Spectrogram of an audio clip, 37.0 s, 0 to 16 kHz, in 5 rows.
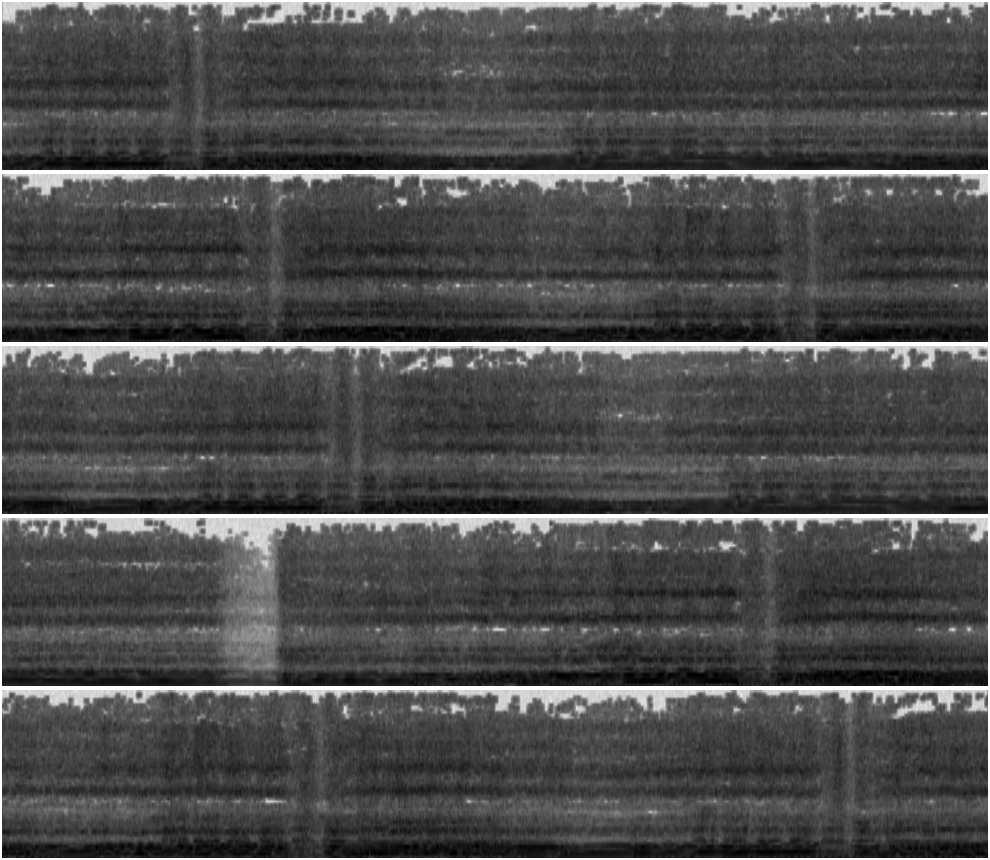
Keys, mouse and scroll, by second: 2.9-3.7 typing, 4.8-9.3 typing, 7.7 shift+click, 11.3 double click, 15.0 ctrl+x, 15.5 BackSpace, 16.1 Delete, 17.8 typing, 20.5-22.9 typing, 25.8-26.4 scroll up 1, 26.4 typing, 27.2-27.7 scroll down 1, 27.7 typing, 28.5-28.9 scroll down 1, 28.9 typing, 29.5-29.9 scroll down 1, 29.9 typing, 33.1 scroll down 1, 36.3 alt+scroll down 1, 36.6 alt+scroll up 1.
